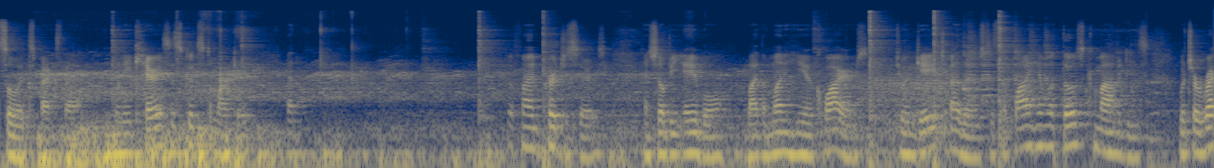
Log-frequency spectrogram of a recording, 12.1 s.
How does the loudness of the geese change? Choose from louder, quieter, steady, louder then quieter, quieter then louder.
quieter.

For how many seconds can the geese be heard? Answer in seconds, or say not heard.
12 s.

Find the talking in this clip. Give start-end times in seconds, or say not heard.
0.0-3.0, 5.0-12.0.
